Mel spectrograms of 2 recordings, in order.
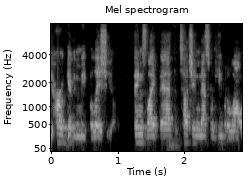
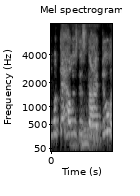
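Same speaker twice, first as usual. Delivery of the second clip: high-pitched exasperated question; retold annoyance; 11 semitones higher than usual. Man getting mad at a blocked view, retold exasperation. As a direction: act out getting mad at someone. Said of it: "So I'm getting mad".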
